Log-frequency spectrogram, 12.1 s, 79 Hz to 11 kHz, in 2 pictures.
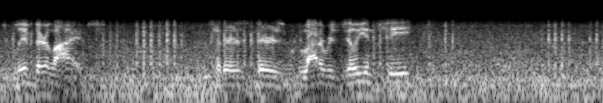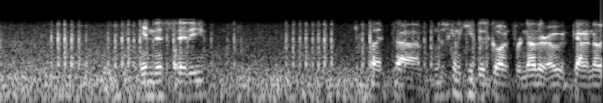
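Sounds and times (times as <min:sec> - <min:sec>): road and engine noise in car: 0:00.0 - 0:12.0
small clicks or rattles: 0:01.0 - 0:02.7, 0:05.4 - 0:10.6.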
